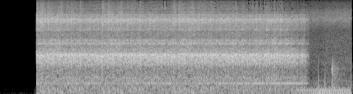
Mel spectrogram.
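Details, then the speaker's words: Steam trap heard in an ultrasonic inspection; a steady hiss with a fixed high tone that never cycles off. The continuous noise indicates a potential problem, likely the trap passing steam continuously. "słyszymy ciągły hałas może potencjalnie mamy problem"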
